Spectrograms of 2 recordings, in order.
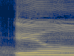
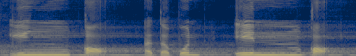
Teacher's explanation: Nah, cara bacanya, harokat tanwin kisrahnya disamarkan, kemudian siap-siap menuju ke huruf qaf. · Itu bacaan yang salah, tapi disamarkan dulu harokat tanwinnya, kemudian disertai dengan dengungan. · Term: ikhfa ab'ad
